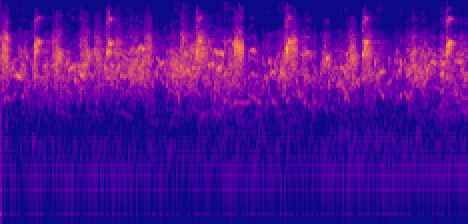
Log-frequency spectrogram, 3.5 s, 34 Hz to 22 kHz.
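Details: Budgerigars on February 18, 2024 chatter in a continuous high, scratchy warble of many overlapping chirps, over a faint steady low hum.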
